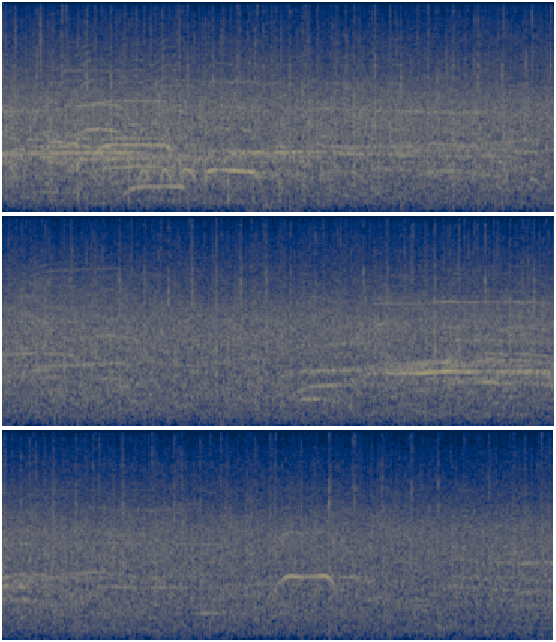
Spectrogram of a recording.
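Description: A large crowd applauds steadily in a big echoing hall.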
